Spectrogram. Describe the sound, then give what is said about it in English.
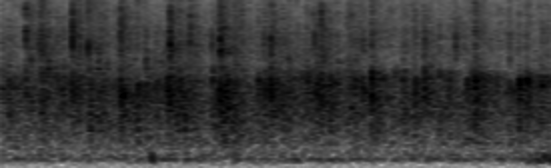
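A church audience claps steadily for a few seconds as a clap offering to God for God's word during a sermon, a dense, continuous patter of many hands at an even loudness with no one speaking over it. “Can we give God a clap offering for God's word?”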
